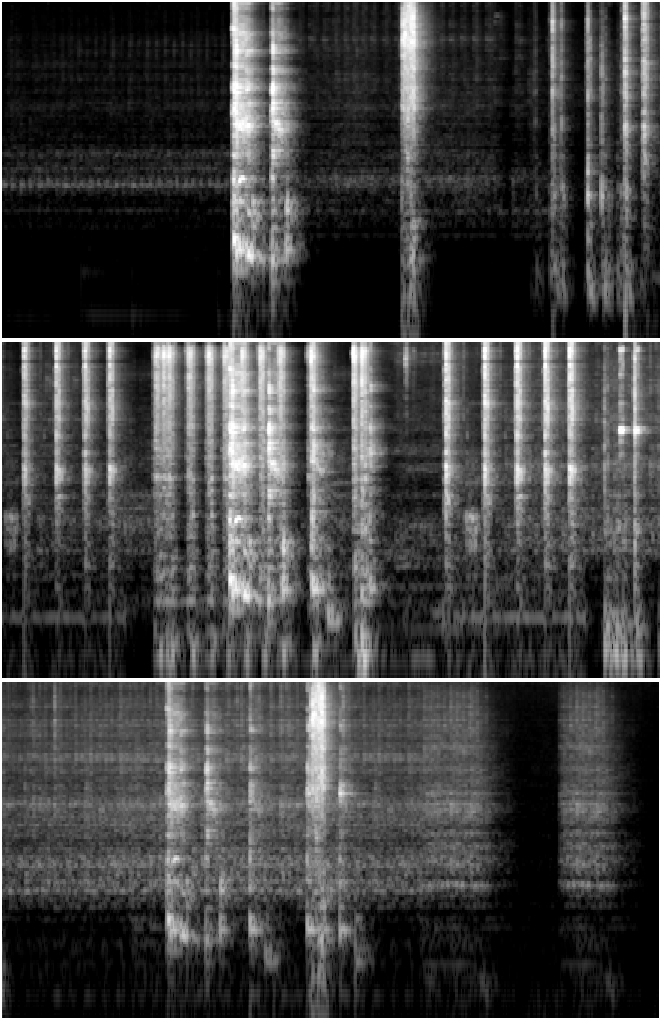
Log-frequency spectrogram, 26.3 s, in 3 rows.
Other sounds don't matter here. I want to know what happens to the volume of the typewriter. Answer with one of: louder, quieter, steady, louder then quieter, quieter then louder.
louder.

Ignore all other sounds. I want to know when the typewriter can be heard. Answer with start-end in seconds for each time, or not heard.
7.1-17.3.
